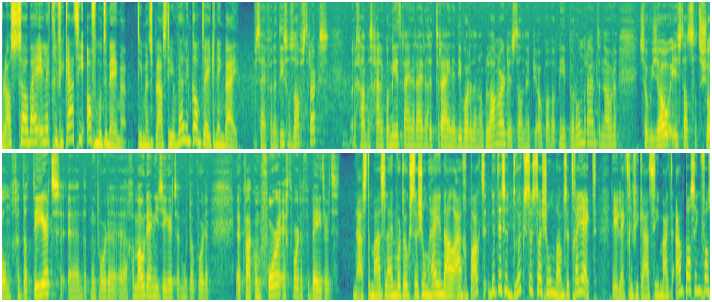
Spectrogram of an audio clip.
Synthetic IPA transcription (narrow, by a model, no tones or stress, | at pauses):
lɑstsɑwbɛjelɛk̚trifikaːtsiʔɑfmutənejmə̰ntimənsplaːtstɦiːɹʋɛlˠənkɑntejkənɪŋbɛj | ʋəz̥ɛjnvɑnədizəlˠs̬ɑfstrɑks | ma̰ːdəχaːnʋaːsχɛjnləkʋɛlˠmɪːɹtrɛjnərɛjdədətrɛjnəndiʋɔɹdədɑnowklɑŋəɹdɵsdɑnɦɛpjəo̰wkʋɛlˠʋɑtmɪːɹpərɔnrœɥmtənowdəχ | z̥owʋizowɪ̰sdɑtstatsɔnχədatɪːɹtdɑtmutʋɔɹdəχəmowdɛɹnizɪːɹtətmutowkʋɔɹdə | kʋaːkɔmfɔːɹɛχtʋɔɹdənvəɹbejtəɹt | naːstdəmaːslɛjnʋɔɹtowkstaʃɔnɦɛjɛndaːlˠaːnχəpɑk̚tdɪtɪsɦət̚drɵkstəstaʃɔndɑŋsɦətraːjɛk̚td̥əelɛk̚trifikaːtsimaːk̚taːnpɑsɪŋvɑn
